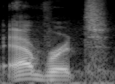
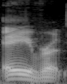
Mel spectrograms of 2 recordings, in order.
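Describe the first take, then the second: First: The name begins with a short vowel sound. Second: The name begins with a long A sound. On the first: The speaker calls it wrong. "I said it wrong" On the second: The speaker calls it right. "Long A for Averett"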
